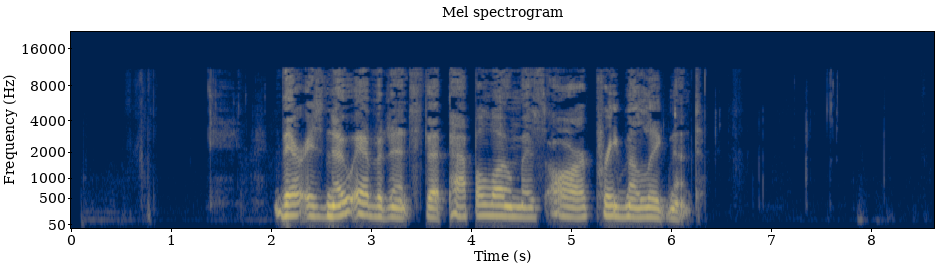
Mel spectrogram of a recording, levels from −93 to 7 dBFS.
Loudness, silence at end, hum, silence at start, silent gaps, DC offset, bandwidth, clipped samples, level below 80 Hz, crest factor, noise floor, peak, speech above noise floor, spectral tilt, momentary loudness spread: -24 LUFS; 2.35 s; none; 2.05 s; none; under 0.1%; 11.5 kHz; under 0.1%; -72 dBFS; 22 dB; -84 dBFS; -4 dBFS; 60 dB; -5.5 dB/octave; 8 LU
